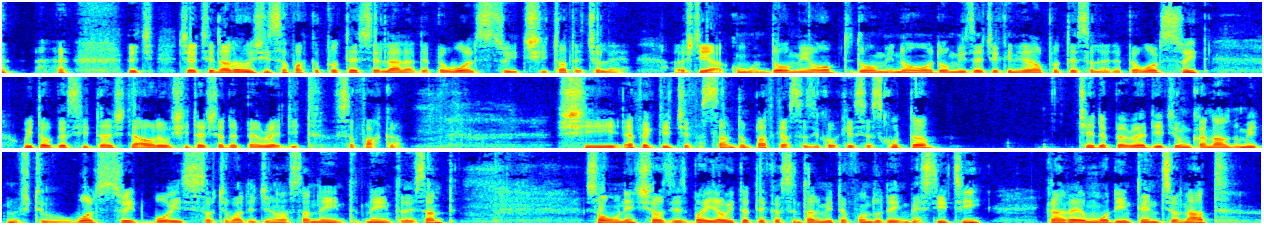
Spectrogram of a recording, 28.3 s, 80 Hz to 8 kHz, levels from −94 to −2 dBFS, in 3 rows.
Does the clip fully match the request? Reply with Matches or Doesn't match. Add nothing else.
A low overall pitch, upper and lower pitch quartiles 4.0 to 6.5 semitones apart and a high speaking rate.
Matches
